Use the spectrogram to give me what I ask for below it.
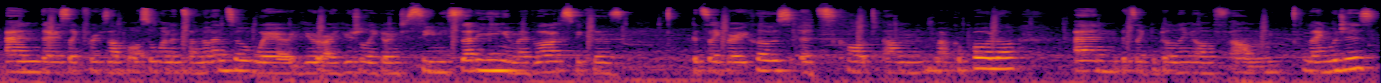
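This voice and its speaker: A woman speaks at a moderate pace with music in the background and audible room echo. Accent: German. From Germany. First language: German. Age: 20s. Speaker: university student, vlogger. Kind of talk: casual vlog talk. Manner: casual, filler-heavy.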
